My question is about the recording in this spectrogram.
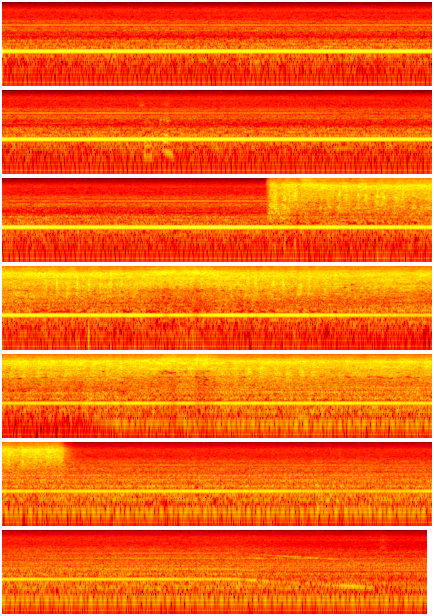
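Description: Vacuum cleaner running steadily with a constant whine as it draws suction through the vacuum-forming box. About a third of the way in a loud hiss of compressed air from a blow gun aimed at the freshly formed plastic starts abruptly, drowns the vacuum for about ten seconds and cuts off. Near the end the vacuum cleaner is switched off and its pitch drops as it winds down.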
